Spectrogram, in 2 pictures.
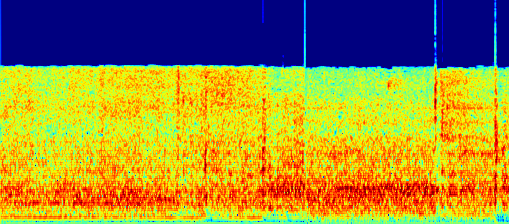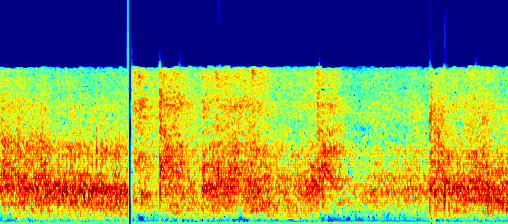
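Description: Skateboard wheels rolling loudly over pavement, with several sharp clacks of the board popping and landing.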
